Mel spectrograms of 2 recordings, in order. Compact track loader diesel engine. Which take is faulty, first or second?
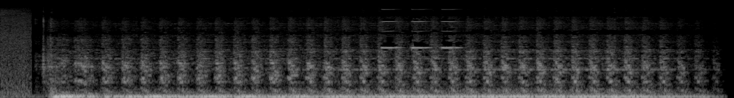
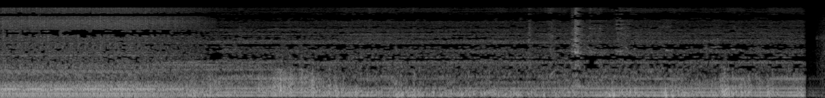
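first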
